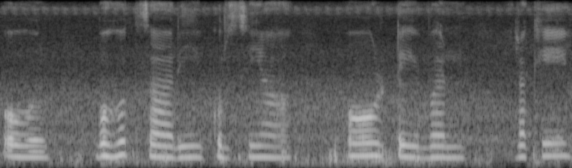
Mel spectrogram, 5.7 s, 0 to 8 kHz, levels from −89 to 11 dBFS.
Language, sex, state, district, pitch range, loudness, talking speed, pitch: Hindi, male, Haryana, Jhajjar, 190-210 Hz, -20 LUFS, 75 wpm, 200 Hz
